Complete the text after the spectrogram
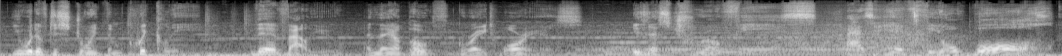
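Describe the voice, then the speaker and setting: A man narrates dark fiction in a very deep voice. His delivery is slow, brooding and theatrical, with deliberate phrasing. Music plays behind the reading. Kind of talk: dramatic second-person audiobook narration. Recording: voice over background music. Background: dramatic music.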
